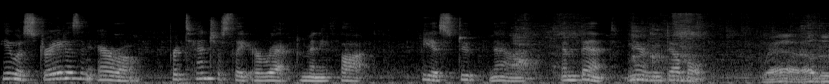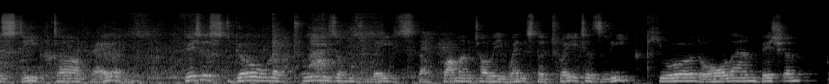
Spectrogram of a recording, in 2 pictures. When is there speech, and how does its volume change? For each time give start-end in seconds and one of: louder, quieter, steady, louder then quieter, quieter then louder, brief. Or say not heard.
0.0-16.5 steady.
